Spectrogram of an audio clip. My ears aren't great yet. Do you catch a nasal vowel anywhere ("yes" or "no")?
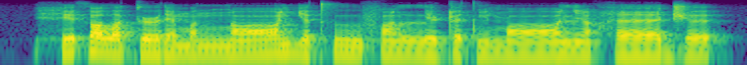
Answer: yes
